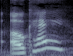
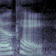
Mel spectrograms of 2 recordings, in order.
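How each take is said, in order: First: "Okay" lifted high at the end, like a question; doubtful rising okay. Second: Said in the usual way. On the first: Retold or imitated. Woman answering his promises, "Okay" rising high in doubt. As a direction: say "Okay" with a sceptical upward swing.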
